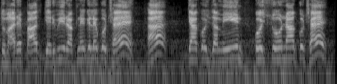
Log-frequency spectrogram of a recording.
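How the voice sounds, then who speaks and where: Sharp, high-voiced sneering contractor boss played by a man. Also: normal speed, faint music behind. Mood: contemptuous. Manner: sneering, mocking rhetorical questions. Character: harsh, scornful male construction contractor, greedy bully boss. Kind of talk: melodramatic Hindi story dramatization.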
